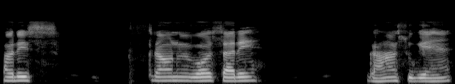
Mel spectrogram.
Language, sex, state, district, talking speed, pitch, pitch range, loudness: Hindi, male, Jharkhand, Jamtara, 120 wpm, 175 Hz, 160-180 Hz, -22 LUFS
